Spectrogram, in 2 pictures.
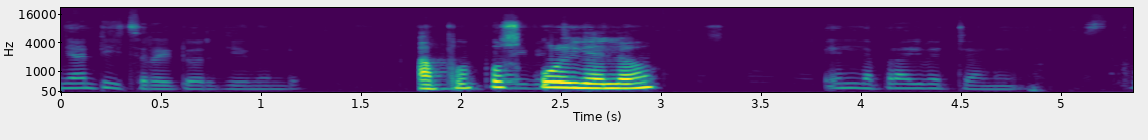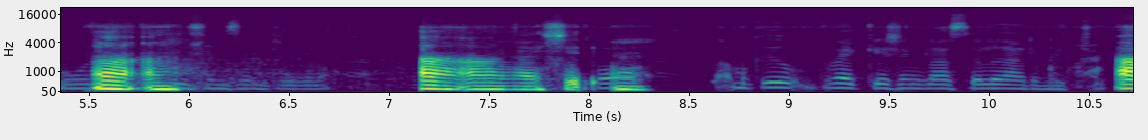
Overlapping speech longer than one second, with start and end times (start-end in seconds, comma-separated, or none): none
